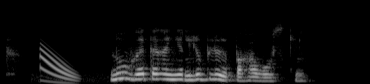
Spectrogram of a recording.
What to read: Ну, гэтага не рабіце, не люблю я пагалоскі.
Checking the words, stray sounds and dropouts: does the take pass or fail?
fail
